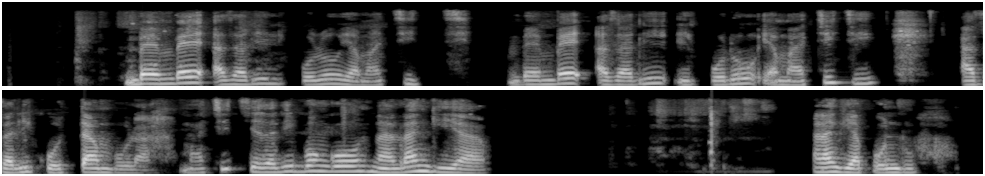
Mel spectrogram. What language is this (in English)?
Lingala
